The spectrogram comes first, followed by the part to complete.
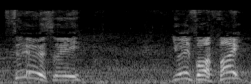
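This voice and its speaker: A man's voice: sits high, animated, a little slow. A man confronting someone in an agitated, challenging way at a busy public venue. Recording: noisy crowd and music, outdoor clip.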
